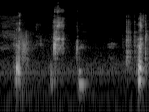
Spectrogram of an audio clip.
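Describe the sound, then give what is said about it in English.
Three quick, soft sneezes in a row, each a short breathy burst with gaps between them, fairly quiet and with no talking over them. “Bless you.”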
